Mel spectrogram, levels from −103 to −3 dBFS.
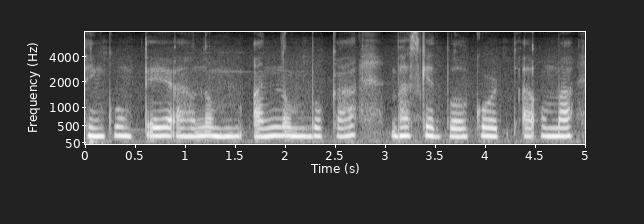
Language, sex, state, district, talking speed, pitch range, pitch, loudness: Mizo, female, Mizoram, Aizawl, 145 wpm, 215-230 Hz, 220 Hz, -13 LUFS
